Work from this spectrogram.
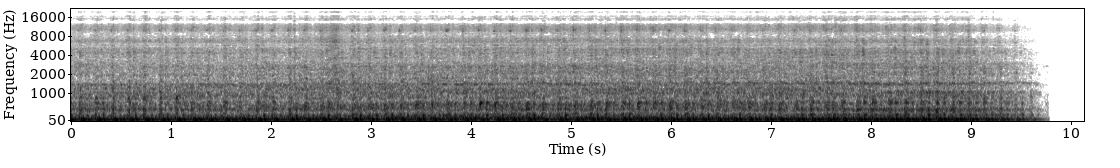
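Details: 1977 Jeep CJ7 with 350 small block Chevy and Holley Atomic EFI TBI, suddenly sputtering with power loss: uneven loping idle, irregular lumpy beat about three per second, cause unknown (timing chain questioned).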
